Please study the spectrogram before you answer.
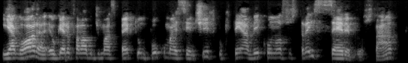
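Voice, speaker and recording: Man, German accent, somewhat higher-pitched voice, explanatory lecture, didactic, frequent check-in tags. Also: fairly quick, bright, forceful tone. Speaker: Enneagram teacher.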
